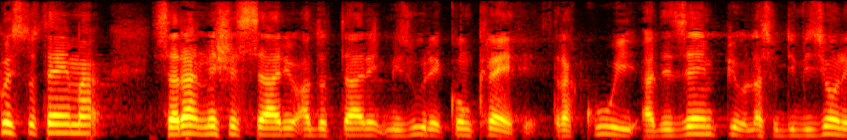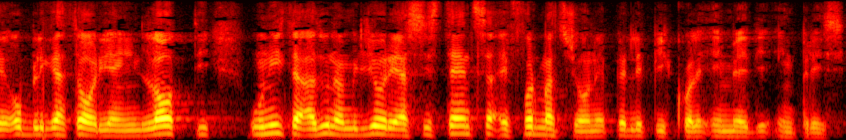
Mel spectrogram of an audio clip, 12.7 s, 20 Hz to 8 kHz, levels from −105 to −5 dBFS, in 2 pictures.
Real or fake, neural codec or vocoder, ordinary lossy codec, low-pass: real; none; none; none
